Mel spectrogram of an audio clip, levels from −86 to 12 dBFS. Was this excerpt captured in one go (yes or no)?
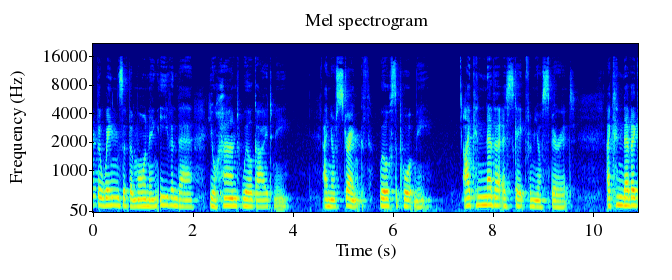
no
